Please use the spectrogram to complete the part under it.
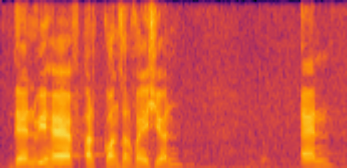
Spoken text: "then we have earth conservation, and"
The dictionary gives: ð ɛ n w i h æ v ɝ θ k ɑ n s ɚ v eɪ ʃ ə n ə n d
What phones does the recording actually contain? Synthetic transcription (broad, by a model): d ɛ n w i h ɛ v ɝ t k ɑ n s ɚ f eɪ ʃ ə n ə n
